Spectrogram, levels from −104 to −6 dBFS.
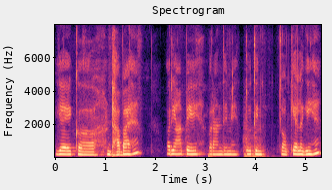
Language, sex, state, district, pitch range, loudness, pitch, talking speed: Hindi, female, Bihar, Kaimur, 195-210 Hz, -18 LUFS, 200 Hz, 160 wpm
